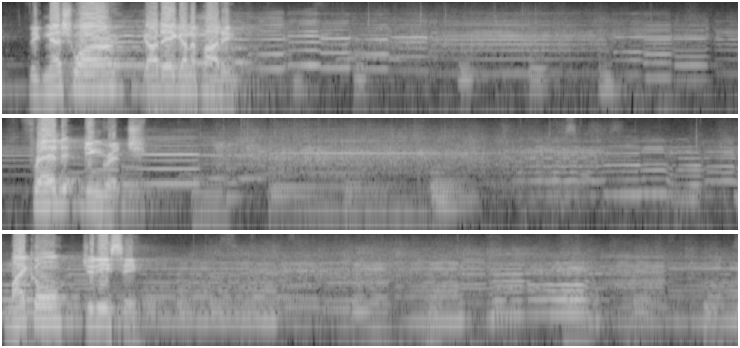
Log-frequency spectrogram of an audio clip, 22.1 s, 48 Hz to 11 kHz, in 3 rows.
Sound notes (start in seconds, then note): 3.5 audience applauses; 9.2 audience applauses; 16.6 audience applauses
